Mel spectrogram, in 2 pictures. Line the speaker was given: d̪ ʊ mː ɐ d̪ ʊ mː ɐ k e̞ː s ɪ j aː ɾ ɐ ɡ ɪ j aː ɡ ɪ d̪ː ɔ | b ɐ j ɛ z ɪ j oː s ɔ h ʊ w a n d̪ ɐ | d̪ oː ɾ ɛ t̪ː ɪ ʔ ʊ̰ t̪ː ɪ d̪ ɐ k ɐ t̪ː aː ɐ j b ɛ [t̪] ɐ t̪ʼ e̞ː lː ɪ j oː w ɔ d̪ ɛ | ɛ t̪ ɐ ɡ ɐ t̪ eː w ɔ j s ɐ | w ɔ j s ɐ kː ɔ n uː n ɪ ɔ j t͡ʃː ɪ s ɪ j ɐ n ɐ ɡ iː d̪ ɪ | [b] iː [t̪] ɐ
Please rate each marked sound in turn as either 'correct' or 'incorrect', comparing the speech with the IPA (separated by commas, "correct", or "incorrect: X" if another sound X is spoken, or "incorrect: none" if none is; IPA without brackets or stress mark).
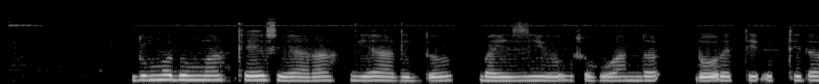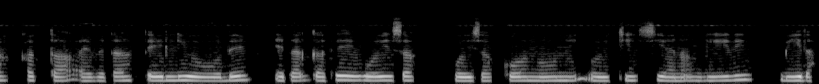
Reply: correct, correct, incorrect: d̪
